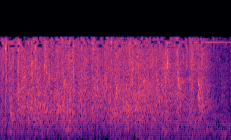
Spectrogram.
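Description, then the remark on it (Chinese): A crowd applauds steadily for several seconds, a dense, continuous wash of many hands clapping, tapering off slightly at the end. “鼓掌。”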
